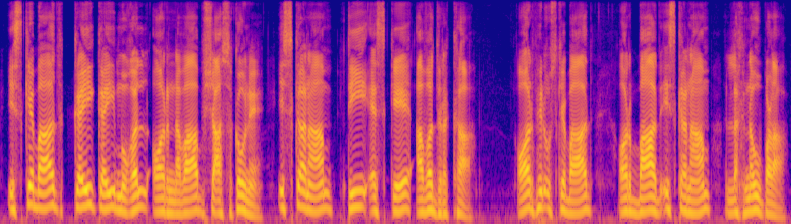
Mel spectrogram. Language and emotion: Urdu, neutral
